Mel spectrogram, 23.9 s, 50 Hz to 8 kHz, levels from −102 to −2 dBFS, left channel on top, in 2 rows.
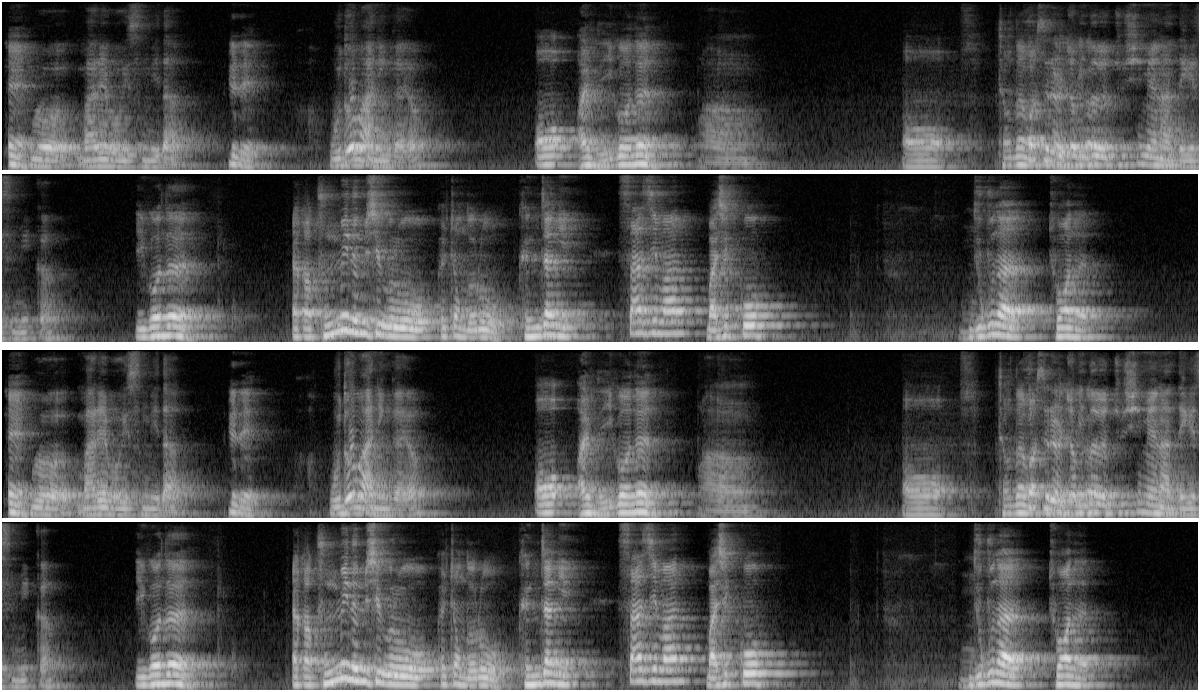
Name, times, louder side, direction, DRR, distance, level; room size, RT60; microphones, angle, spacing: voice 1, 0.3-1.8 3.3-4.2 7.0-7.6 9.6-9.7 10.0-12.5 21.5-21.8, equal, 65° right, 5 dB, 1.0 m, -30 dB
voice 2, 5.3-6.6 9.0-9.4 10.0-10.9 13.3-13.9 14.9-17.7 18.2-19.6 21.6-22.2 22.4-22.8, right 1 dB, 20° right, 7 dB, 0.5 m, -23 dB
14.5 x 8.0 x 3.3 m, 0.91 s
head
